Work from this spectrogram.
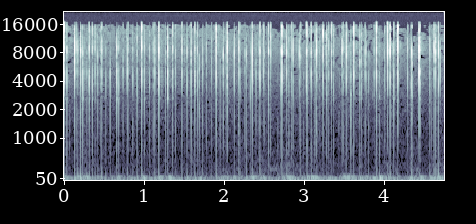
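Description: A candle in a textured glass jar is tapped rapidly with fingernails, producing a dense stream of quiet, dry clicks with bright, glassy high ticks. Each tap stops almost instantly, over a steady low hum.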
